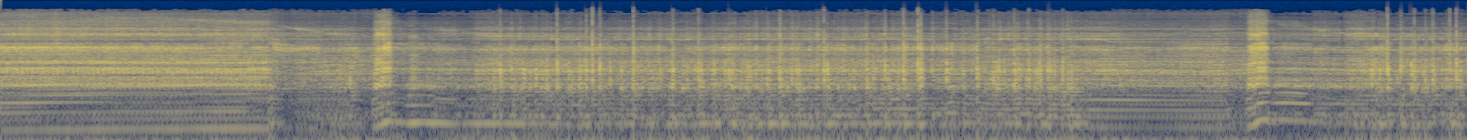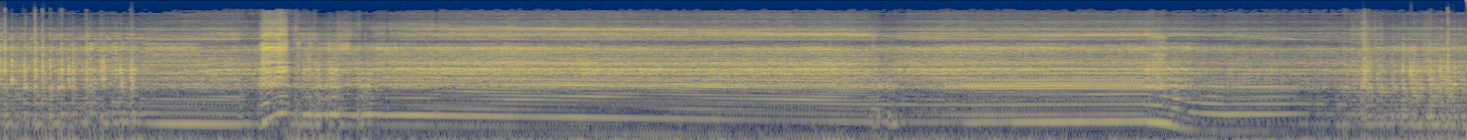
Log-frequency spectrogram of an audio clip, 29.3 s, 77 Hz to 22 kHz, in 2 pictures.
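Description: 2018 BMW M2's turbocharged straight-six running through its M Performance exhaust and aftermarket downpipes, heard right at the tailpipes while driving. The engine note steps and glides in pitch through gear changes, with three sharp cracks from the exhaust, and falls away sharply near the end. A steady wind rumble runs underneath.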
